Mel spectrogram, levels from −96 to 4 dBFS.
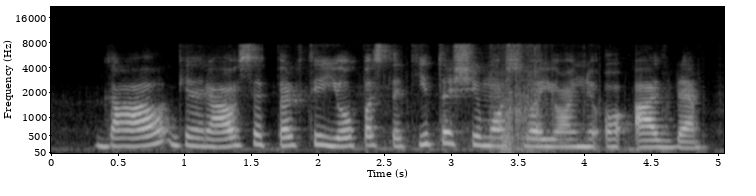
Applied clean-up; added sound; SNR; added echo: none; Skateboard; 18 dB; none.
